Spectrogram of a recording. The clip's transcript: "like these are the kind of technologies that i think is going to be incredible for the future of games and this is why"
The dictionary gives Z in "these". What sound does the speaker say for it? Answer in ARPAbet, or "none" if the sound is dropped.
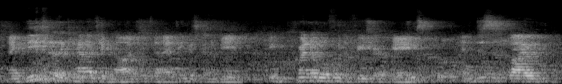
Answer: Z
